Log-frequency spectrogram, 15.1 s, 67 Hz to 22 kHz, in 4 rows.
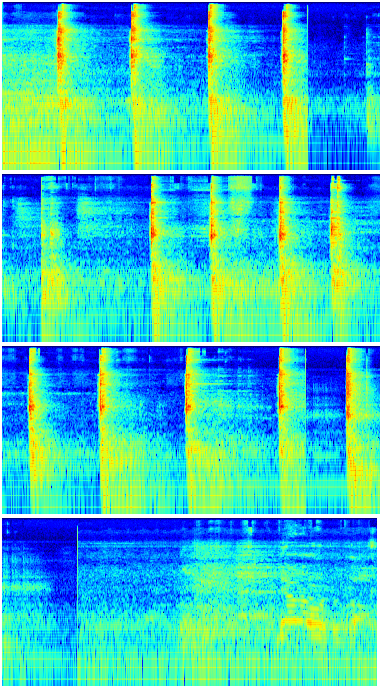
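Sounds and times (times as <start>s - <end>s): hammer striking metal: 0.0s - 12.1s
steady low hum: 0.0s - 13.1s.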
